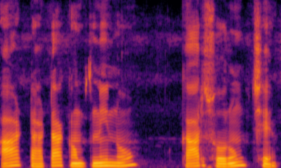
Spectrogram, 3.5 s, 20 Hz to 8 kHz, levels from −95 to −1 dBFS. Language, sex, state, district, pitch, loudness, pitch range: Gujarati, male, Gujarat, Navsari, 140 Hz, -18 LUFS, 130-155 Hz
